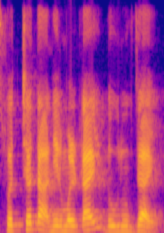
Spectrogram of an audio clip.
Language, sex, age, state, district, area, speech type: Goan Konkani, female, 60+, Goa, Canacona, rural, spontaneous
